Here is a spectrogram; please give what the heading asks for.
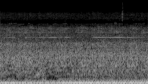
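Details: International DT466 truck's no-crank, no-start is fixed with a new fuse. The 5 A ignition fuse was blown by a customer-installed AC switch and relay. A short, steady low diesel rumble catches normally without stumble or clicking.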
